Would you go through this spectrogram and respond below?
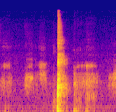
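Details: French Bulldog at home giving one sharp, loud bark near the middle, set among softer, nasal whining or grumbling sounds before and after, in a quiet room.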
